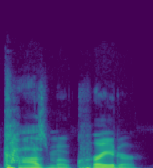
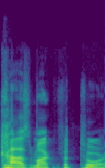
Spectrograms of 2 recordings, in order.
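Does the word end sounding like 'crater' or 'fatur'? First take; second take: crater; fatur. First: The word ends sounding like 'crater'. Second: The word ends sounding like 'fatur'. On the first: The speaker calls it wrong. "he mispronounced it. He said Cosmo Crater" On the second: The speaker calls it right. "That's how it's pronounced"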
